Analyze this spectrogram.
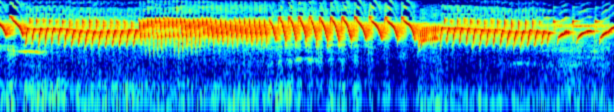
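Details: Canary song for training young singers: long continuous rolling trills of high repeated notes, changing speed and tone across nine seconds, ending in looping whistled slurs.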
